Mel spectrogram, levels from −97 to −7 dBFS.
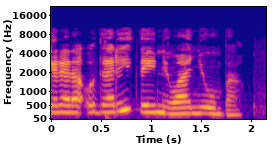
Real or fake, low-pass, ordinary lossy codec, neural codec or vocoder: fake; 9.9 kHz; none; vocoder, 22.05 kHz, 80 mel bands, Vocos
